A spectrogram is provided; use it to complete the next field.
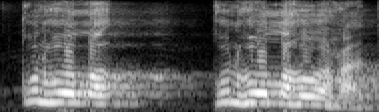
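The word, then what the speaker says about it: قل هو الله أحد: কুল হুয়াল্লাহু আহাদ, এটা কি সব একসাথে মিলে একটা শব্দ?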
